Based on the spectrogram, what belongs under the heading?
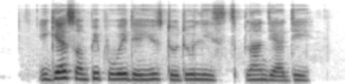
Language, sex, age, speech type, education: Nigerian Pidgin, female, 15-29, spontaneous, tertiary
